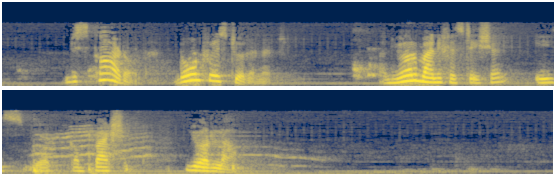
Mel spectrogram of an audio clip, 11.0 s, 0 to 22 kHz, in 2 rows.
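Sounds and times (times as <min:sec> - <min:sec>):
tape recording hum: 0:00.0 - 0:11.0.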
